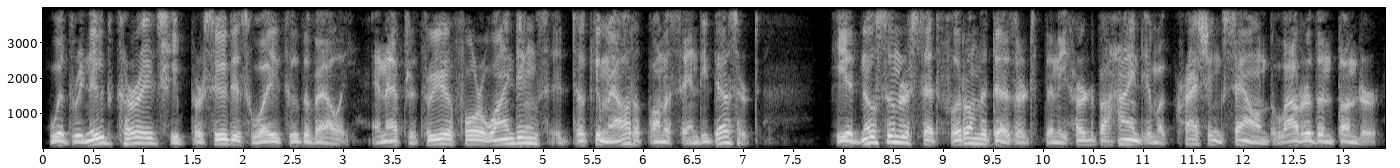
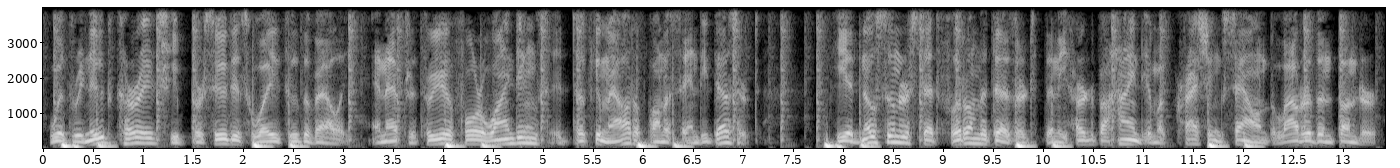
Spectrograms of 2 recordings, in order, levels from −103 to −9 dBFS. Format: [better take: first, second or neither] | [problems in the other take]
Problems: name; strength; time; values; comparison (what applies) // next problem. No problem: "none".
first | background sound (Drum kit); as loud as the speech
